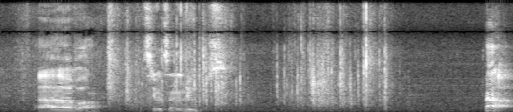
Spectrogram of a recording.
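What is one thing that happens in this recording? Newspaper pages rustle and crinkle as they are turned.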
